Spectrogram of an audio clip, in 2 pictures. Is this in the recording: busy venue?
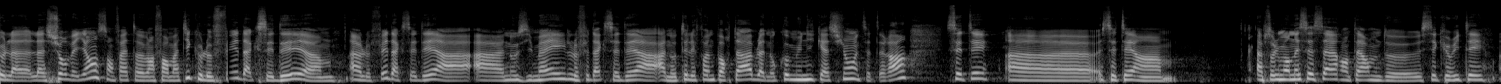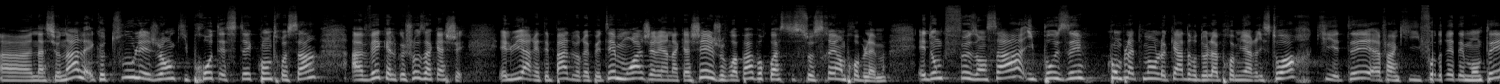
yes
